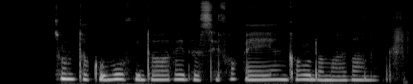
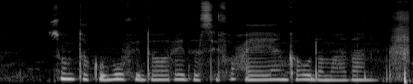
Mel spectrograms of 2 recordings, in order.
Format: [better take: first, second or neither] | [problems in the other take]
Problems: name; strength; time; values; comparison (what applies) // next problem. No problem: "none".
second | noise reduction (neural mask model DeepFilterNet 3)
